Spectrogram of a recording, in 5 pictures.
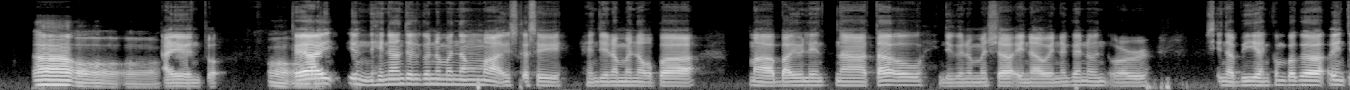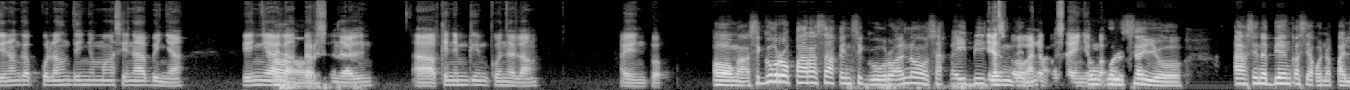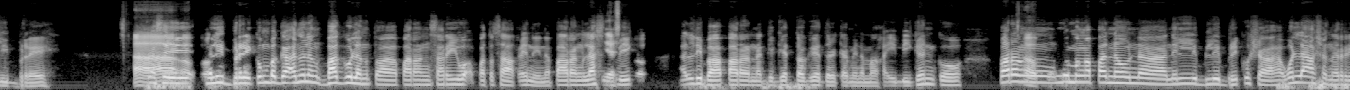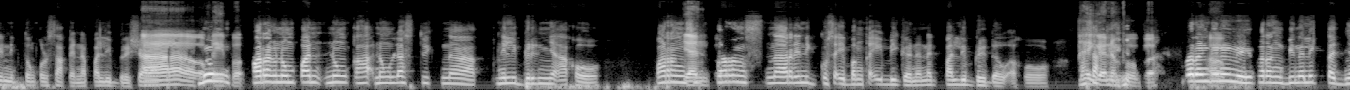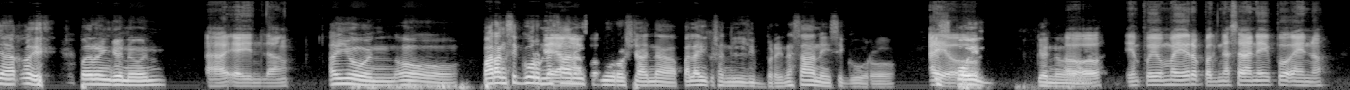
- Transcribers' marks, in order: tapping; other background noise; static; wind; scoff; laughing while speaking: "eh"
- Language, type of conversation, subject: Filipino, unstructured, Ano ang pinakamasakit na sinabi ng iba tungkol sa iyo?
- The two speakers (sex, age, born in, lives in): male, 25-29, Philippines, Philippines; male, 30-34, Philippines, Philippines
